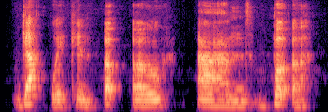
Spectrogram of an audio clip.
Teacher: there's the glottal allophone that we get in things like Gatwick and uh-oh and butter. Okay, so it's not actually a phoneme, but it is an allophone.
